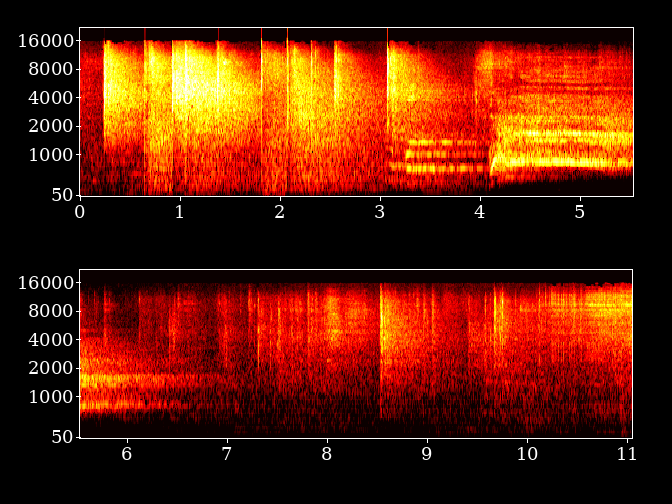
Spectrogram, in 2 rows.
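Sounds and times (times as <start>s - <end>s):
person shouting a drawn-out kiai: 3.2s - 5.8s.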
